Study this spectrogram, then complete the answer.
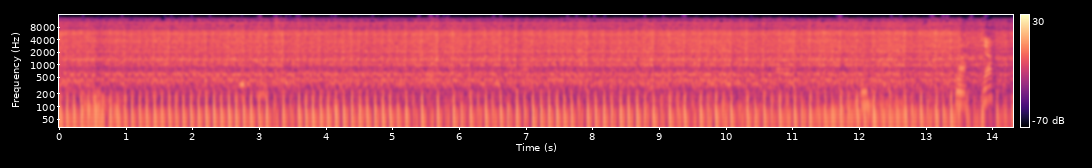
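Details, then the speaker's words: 2017 Honda Beat Eco scooter, arrived dead, idle air screw being adjusted by ear: low single-cylinder thump about two beats a second, slightly uneven in strength during adjustment. "kalau misalkan di bagian dalam sini ini kan tidak terlihat nih berapa putaran-butiran bisa dirasakan aja dari bantingan mesinnya"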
